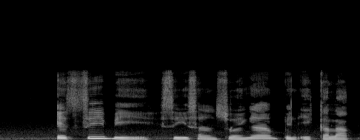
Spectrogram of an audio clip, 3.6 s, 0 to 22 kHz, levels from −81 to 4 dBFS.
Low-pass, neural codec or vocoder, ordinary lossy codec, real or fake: 10.8 kHz; none; none; real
